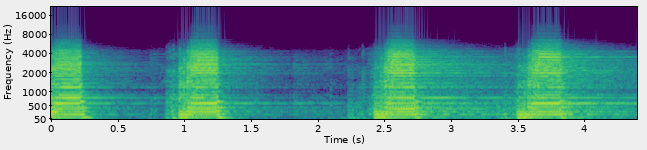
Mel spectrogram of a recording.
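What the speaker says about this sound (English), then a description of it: "So here's the smaller reverb" An electric guitar played through a Line 6 Helix with a distorted tone and a small, short reverb rings out four separate strummed chords, each a loud burst followed by a brief tail and a quiet gap.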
